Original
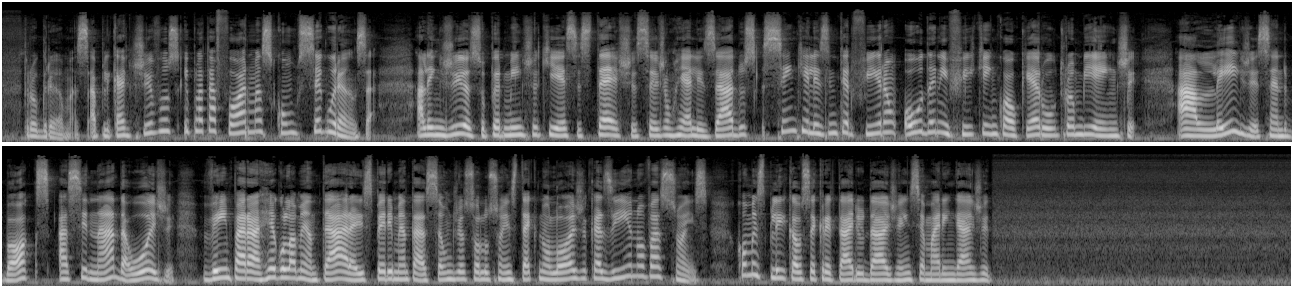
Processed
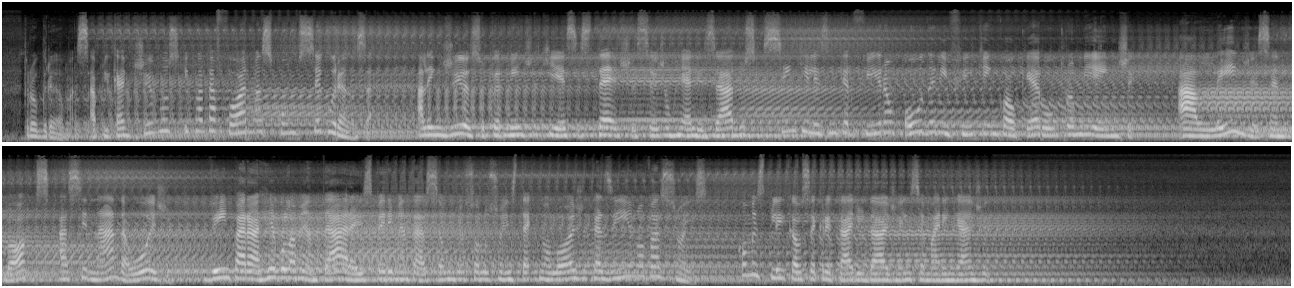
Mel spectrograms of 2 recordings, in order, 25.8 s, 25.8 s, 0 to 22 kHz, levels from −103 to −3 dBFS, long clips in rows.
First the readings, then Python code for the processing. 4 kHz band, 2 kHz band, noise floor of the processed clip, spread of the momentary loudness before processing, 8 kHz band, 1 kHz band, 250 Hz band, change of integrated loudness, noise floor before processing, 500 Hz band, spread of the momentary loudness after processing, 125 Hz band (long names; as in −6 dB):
+1.5 dB, +1.0 dB, −52 dBFS, 9 LU, +1.0 dB, +1.0 dB, +1.0 dB, +1.0 dB, −56 dBFS, +1.5 dB, 10 LU, +1.0 dB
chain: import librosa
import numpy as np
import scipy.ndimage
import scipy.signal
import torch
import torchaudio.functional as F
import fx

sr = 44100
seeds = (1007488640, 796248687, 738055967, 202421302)

y = fx.echo_swell(x, sr, ms=87, loudest=5, wet_db=-14.5)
